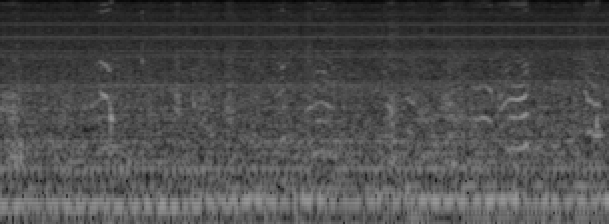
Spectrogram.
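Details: American Bulldog named Dixie whelping in the middle of the night, nine pups born in all, while being looked after by a friend; soft, high whimpering squeaks rise and fall in short bursts over a steady indoor fan hum.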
